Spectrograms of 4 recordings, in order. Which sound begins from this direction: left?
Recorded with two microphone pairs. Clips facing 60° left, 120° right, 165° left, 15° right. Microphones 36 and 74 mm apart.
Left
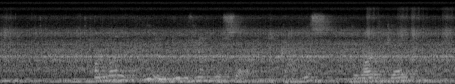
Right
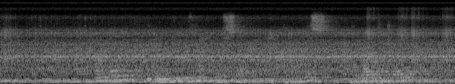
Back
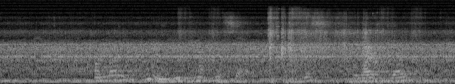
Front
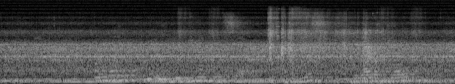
A man speaking, at 0.9 s.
